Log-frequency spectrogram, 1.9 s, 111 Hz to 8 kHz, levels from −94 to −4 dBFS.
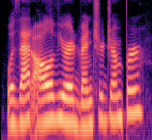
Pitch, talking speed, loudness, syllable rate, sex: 205 Hz, 220 wpm, -16 LUFS, 6.5 syllables/s, female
